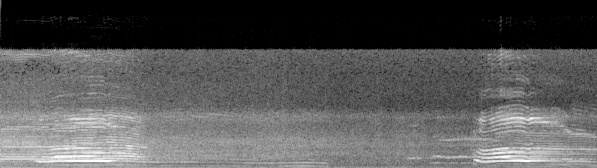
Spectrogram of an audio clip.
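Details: Two domestic cats, a fierce one named Temon and a quiet one named Lelo, face off across a divider as if about to fight; a long wavering harmonic yowl, a falling tail, then another rising wail after a pause.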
